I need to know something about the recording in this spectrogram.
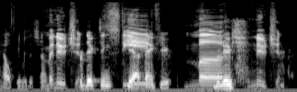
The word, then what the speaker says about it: Mnuchin: today is Steve Mnuchin predicting, I know I butchered that name. You're going to help me with this, Sean. Mnuchin.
